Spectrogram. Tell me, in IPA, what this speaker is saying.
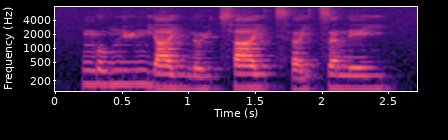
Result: ŋo˥wn̪yː˥ŋjaː˧j n̪ɵ˨˧ɥt͡sʰaː˥j t͡sʰɐ˨˥jt͡sɐ˥ne˥j

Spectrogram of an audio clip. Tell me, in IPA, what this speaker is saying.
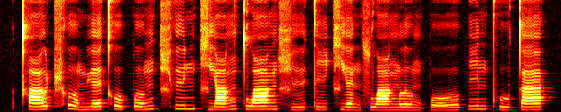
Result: kʰɑ˧˥ʊ̯ʈ͡ʂʰɤ˥˩mɥɛ˧˥kʰo˧ʊ̯ pɤ˧˥ŋt͡ɕʰy˥nt͡ɕjɑ˧˥ŋ t̪wɑ˥ŋ ɕy˧˥ t̪i˥t͡ɕjɛ˥˩nswɑ˥ŋlɤ˥˩ŋ po˧˥ʊ̯ | i˥npʰu˨˩t̪ä˥

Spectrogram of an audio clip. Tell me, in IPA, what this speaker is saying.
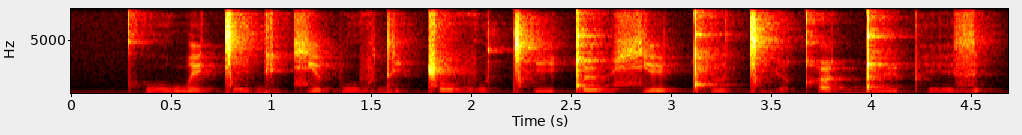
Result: kʰo̤ weǀe̤ɡi̤ t͡ɕepo̤vdi ǁovo̤ǀʰiǃøv ɕe ǃʰɯǀi̤qʰø ɡ͡ǃypʰe̤z

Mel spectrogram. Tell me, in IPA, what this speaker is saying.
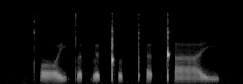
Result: kʰɔː˨˥jt̪ɐ˨˥t̚lɵ˥t̚kʰʊ˧k̚ pʰɐ˧t̚kʰaː˧j

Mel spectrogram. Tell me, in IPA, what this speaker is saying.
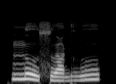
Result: nosʷɑɡʱu

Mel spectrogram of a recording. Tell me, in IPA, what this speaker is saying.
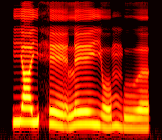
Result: ja˧jheː˧˩ leː˧jo˩˧mu˩ə̯

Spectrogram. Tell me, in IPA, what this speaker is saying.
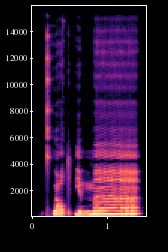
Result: kʰuːtˤpʲɨmːãː

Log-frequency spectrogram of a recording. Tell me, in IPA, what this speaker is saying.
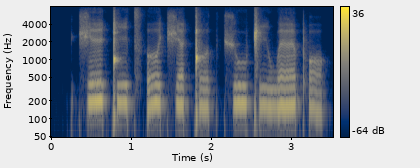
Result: t͡ʃeǃi t͡sʼɤt͡ʃɛ ǃɤtt͡ʃuǁi wɛpʼɔ

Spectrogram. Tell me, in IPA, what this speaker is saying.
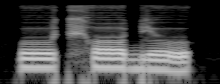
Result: uːt͡ʃʰoːbʲu

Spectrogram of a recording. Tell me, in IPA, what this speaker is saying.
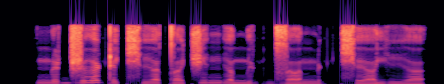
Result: nɨɖ͡ʐɨɐ̯ ʈət͡ɕʰiɐ̯tʌ t͡ʃiŋiɐ̯mʲʌʈ d͡zʌ nʌʈt͡ɕʰeɐ̯jiɐ̯

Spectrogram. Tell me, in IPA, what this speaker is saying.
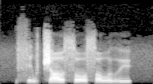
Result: siwt͡ʃɑy̯ sˤusˤowuy̯

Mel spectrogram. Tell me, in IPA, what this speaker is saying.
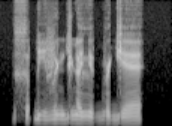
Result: xəɓi viɳɡiɳɛlʲə bə˞ɡʲɛ

